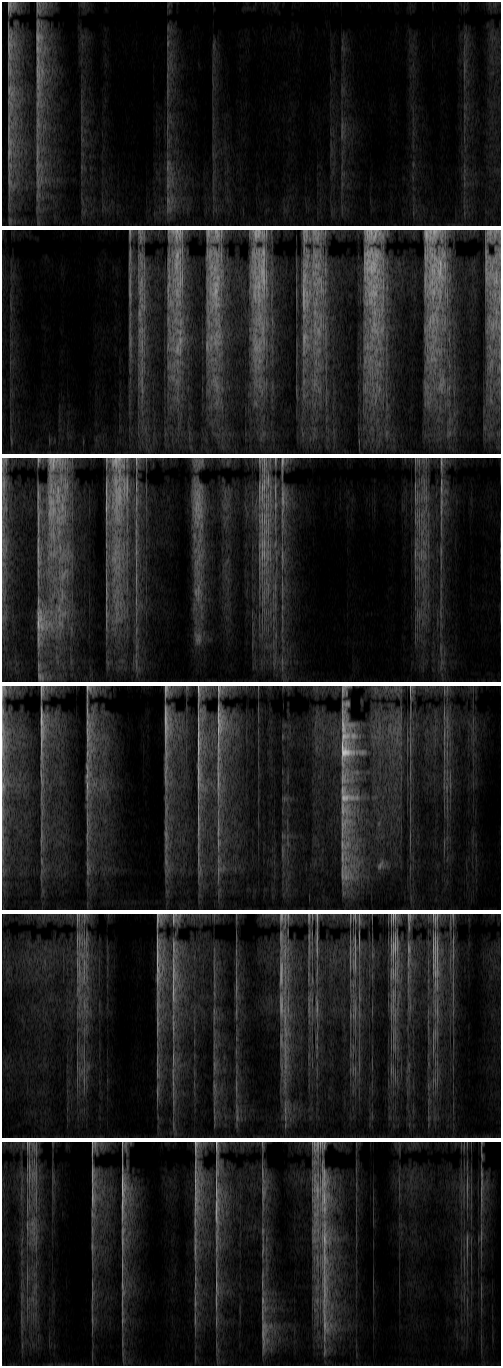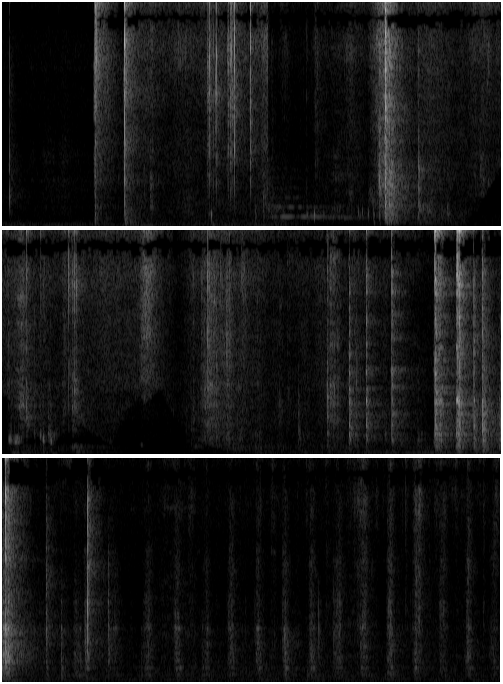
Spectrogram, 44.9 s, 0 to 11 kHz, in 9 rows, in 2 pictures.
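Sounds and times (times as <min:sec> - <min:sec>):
ratchet wrench clicking: 0:06.3 - 0:11.5, 0:12.5 - 0:12.9, 0:14.1 - 0:15.5, 0:20.6 - 0:21.8, 0:22.7 - 0:24.6, 0:25.2 - 0:26.3, 0:32.0 - 0:32.6.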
